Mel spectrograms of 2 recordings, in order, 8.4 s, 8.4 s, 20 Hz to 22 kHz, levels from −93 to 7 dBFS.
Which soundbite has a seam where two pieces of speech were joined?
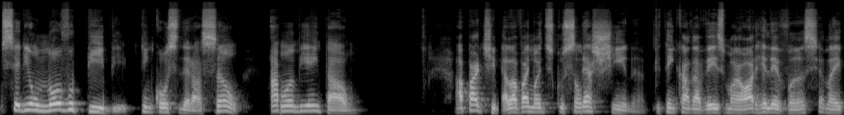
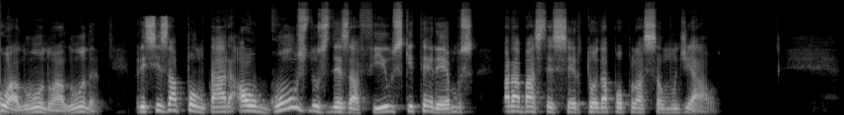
first; 6 cuts; at 1.4 s, 2.8 s, 5.0 s, 5.3 s, 5.8 s, 6.5 s

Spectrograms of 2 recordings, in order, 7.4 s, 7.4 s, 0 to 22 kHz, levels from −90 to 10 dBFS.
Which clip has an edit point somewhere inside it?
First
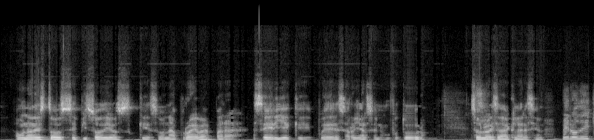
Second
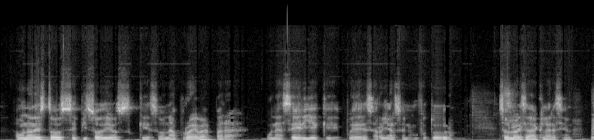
first; 1 cut; at 3.2 s

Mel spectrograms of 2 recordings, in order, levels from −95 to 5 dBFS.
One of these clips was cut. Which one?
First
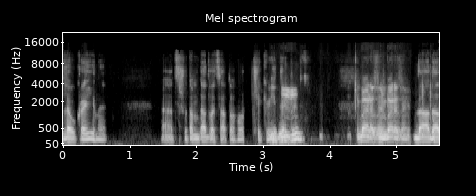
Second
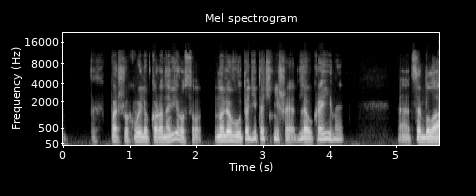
first; 3 cuts; at 1.7 s, 2.0 s, 2.7 s

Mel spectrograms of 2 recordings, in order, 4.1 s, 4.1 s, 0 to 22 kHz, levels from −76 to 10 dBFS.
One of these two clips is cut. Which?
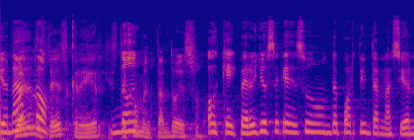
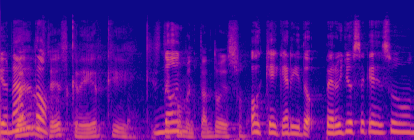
first; 2 cuts; at 1.1 s, 2.4 s

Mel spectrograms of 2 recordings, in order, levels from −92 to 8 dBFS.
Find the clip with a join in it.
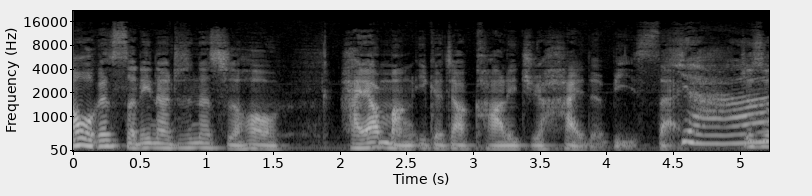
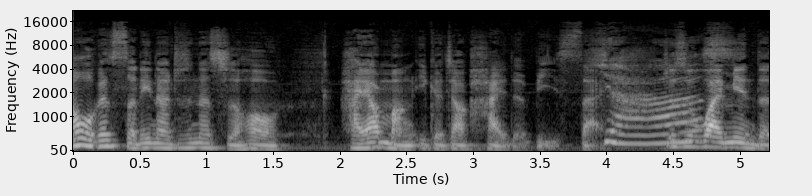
second; 1 cut; at 3.0 s

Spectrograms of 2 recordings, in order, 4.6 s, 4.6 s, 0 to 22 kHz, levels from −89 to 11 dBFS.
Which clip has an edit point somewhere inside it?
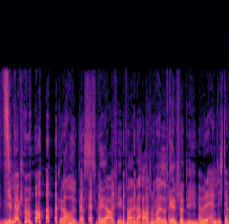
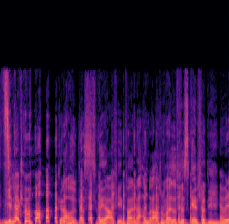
first; 2 cuts; at 2.8 s, 3.3 s

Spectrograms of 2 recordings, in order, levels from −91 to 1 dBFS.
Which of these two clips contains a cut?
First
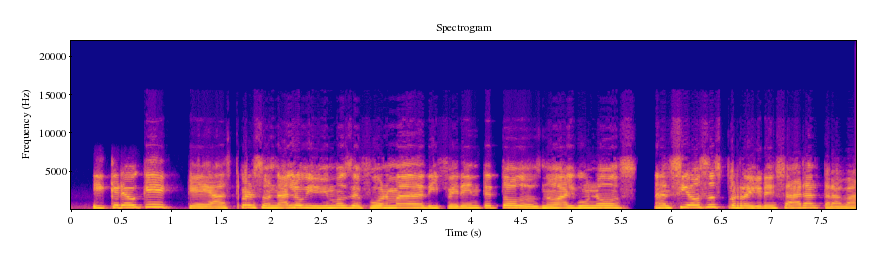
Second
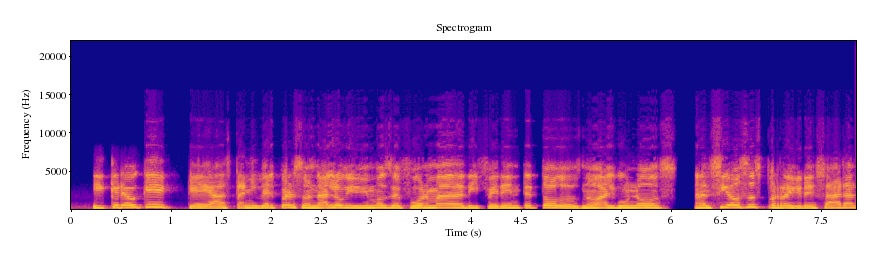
first; 1 cut; at 1.7 s

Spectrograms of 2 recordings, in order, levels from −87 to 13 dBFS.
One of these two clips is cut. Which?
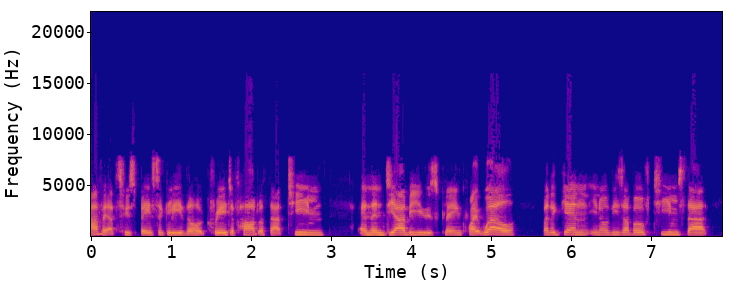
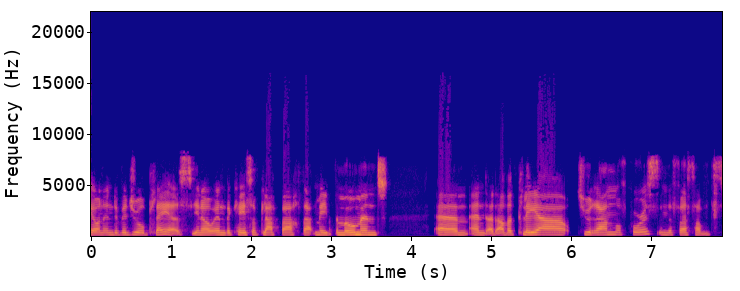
second; 3 cuts; at 3.0 s, 5.3 s, 6.0 s

